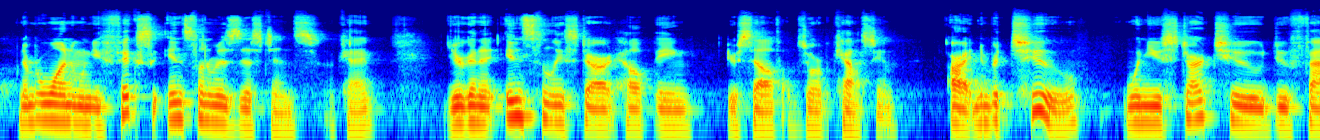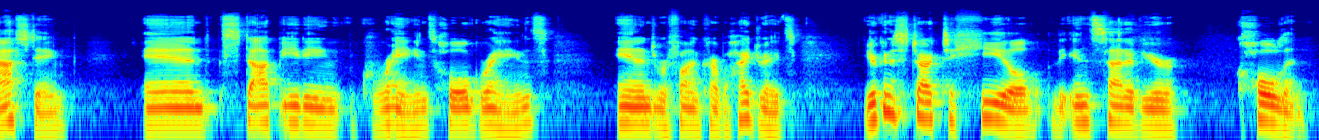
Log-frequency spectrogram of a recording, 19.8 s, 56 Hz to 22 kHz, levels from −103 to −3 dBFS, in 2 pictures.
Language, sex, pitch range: English, male, 105-125 Hz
